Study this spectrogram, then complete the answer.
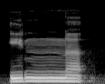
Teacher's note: Cara membacanya nunnya ditahan serta didengungkan. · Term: idgham ma'al gunnah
